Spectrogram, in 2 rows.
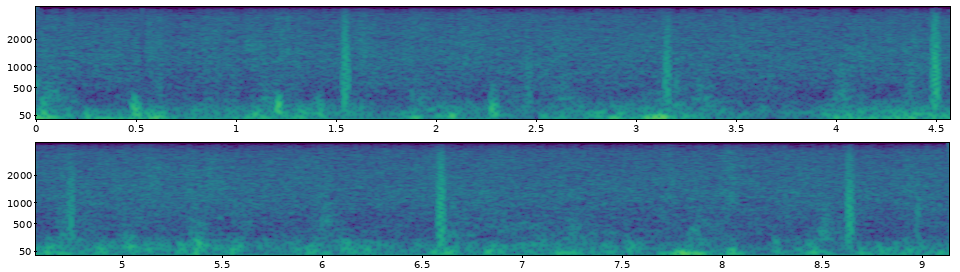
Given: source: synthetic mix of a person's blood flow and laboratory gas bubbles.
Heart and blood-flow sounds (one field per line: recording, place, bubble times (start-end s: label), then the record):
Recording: Doppler ultrasound of blood flow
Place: subclavian vein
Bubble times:
0.00-0.02 s: bubbles
From the record:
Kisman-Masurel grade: 113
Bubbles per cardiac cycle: 1 to 2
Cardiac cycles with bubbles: 1 to 10%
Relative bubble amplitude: loud (0.450 to 0.775)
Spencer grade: 1 (occasional bubble signal discernible with the cardiac motion signal, with majority of cardiac periods free of bubbles)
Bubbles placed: anywhere in the cardiac cycle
